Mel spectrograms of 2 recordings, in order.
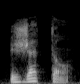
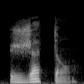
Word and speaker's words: j'attends: So the first form will be j'attends. J'attends. Okay, you get D and S, well basically you don't pronounce them, okay, and then you get only the sound attends, nasal here, en, j'attends, okay.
